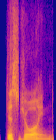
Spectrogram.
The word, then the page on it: disjoin: American English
